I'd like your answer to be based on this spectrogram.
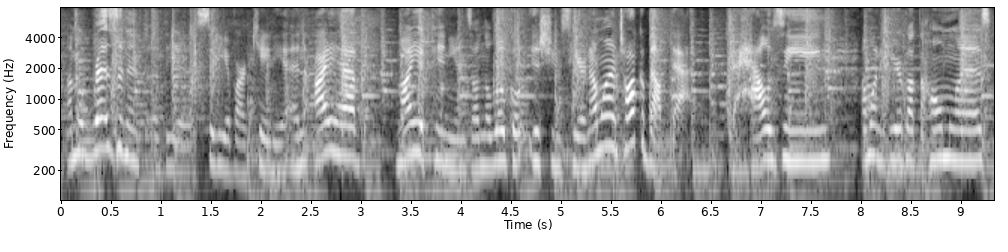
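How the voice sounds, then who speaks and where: A woman's voice: fairly high pitch, brisk. Chatty woman podcast host, music underneath. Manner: rambling, chatty, restarts sentences. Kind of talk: chatty local podcast interview. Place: studio with guest.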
